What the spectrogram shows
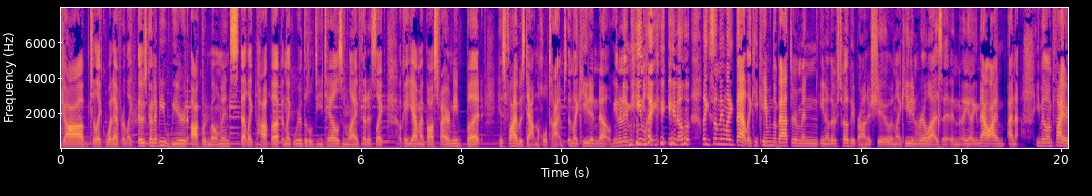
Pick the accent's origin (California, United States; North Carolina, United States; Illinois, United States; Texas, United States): Illinois, United States; Chicago; also born or lived in Lombard, Illinois; I'm originally from the suburbs. My mom was out in Lombard. My dad was down in Hyde Park growing up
